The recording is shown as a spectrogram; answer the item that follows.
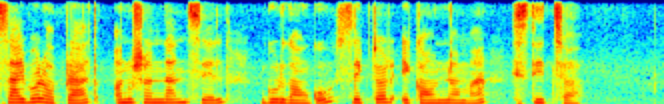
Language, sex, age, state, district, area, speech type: Nepali, female, 18-30, West Bengal, Darjeeling, rural, read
